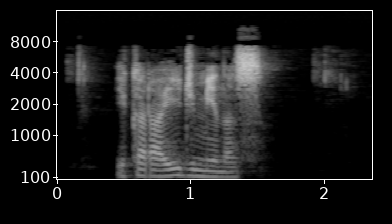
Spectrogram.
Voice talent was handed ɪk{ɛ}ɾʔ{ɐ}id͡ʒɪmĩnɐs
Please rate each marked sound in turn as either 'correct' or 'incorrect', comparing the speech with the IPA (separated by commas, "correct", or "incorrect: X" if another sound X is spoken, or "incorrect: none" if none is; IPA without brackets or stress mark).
incorrect: a, incorrect: a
